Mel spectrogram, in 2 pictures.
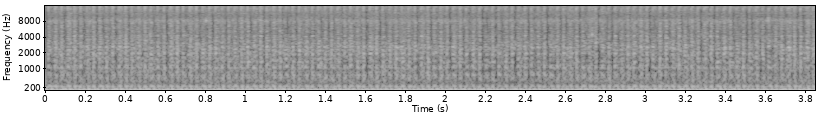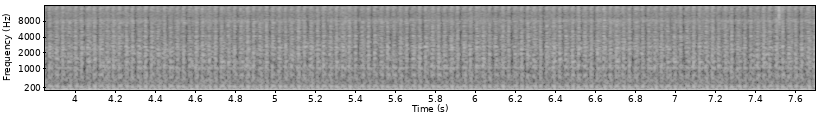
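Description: A 1990s Honda SiR car engine idles steadily and loudly up close, a constant low rumble with slight vibration and no voices throughout.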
